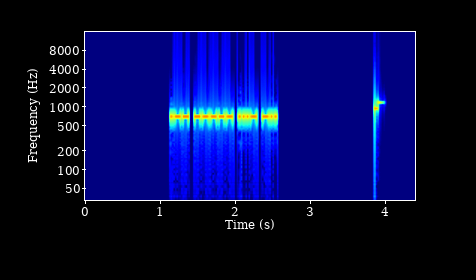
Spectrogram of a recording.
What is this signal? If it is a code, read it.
Morse code, heard as a keyed tone, about 37 wpm, 700 Hz. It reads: W0VD
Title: Speed Racing - USA 1x2 Call Signs 30wpm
